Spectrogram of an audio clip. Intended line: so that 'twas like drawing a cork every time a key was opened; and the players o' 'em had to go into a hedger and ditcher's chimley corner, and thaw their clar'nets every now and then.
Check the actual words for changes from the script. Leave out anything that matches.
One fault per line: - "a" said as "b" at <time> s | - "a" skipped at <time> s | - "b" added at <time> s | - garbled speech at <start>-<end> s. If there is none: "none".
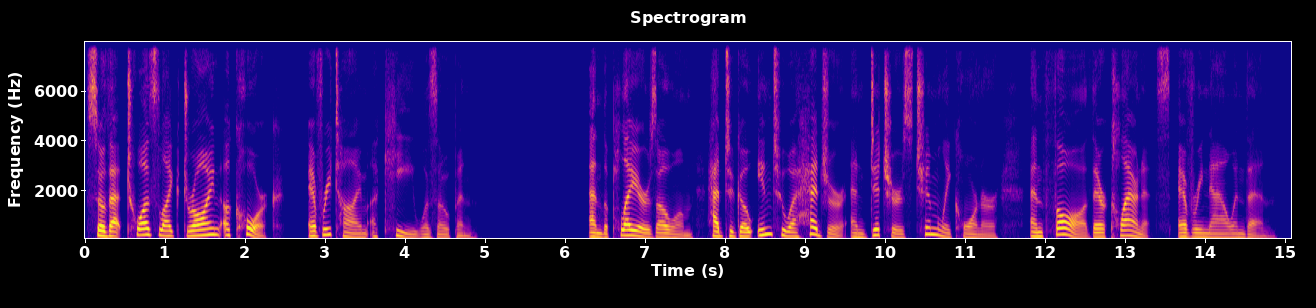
- "opened" said as "open" at 4.4 s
